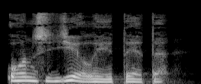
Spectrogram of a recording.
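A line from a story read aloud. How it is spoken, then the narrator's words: Muttering. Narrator (Russian): пробормотал низенький гильдиер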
